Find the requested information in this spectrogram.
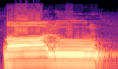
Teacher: قاف کو پر پڑھیں گے، قاف حروف مستعلیہ میں سے ہے۔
